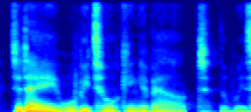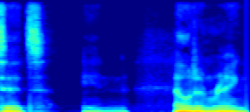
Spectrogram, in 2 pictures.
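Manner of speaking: sultry, sexy put-on British accent, played up. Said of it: "I'm doing his voice far more sexily than he does his voice".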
